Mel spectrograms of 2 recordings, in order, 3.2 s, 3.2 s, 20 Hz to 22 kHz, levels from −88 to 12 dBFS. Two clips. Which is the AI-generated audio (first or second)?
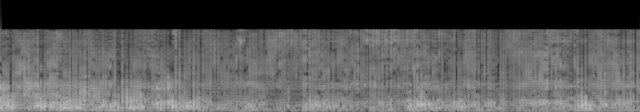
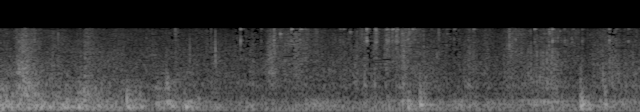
first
